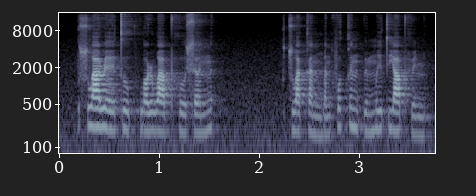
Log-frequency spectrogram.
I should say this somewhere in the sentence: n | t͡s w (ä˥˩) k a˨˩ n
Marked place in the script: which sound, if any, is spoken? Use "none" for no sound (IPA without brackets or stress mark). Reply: ä˧˥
